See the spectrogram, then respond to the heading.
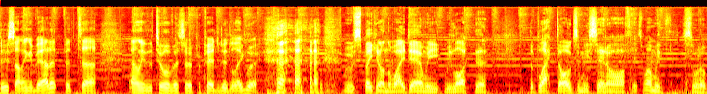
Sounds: Speech, Music

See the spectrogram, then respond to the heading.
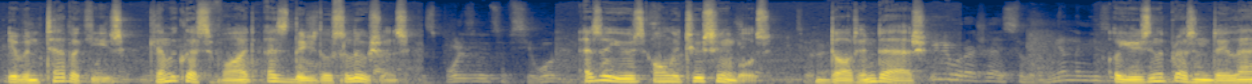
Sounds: Speech

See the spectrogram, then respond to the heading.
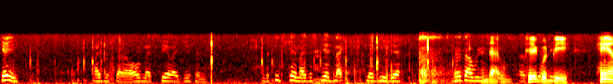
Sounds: Speech

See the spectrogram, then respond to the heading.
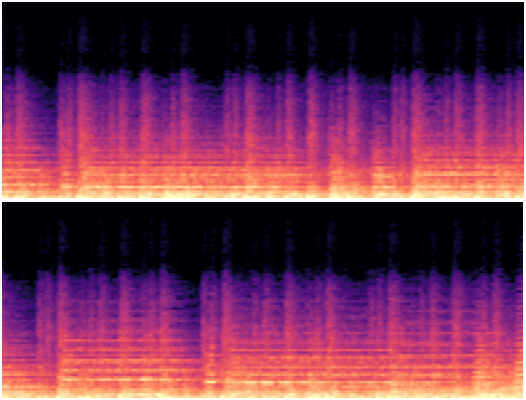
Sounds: Music

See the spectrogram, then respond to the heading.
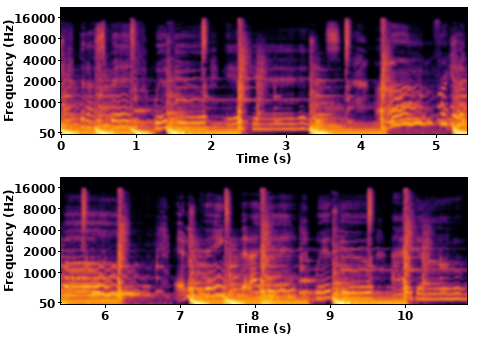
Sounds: Music

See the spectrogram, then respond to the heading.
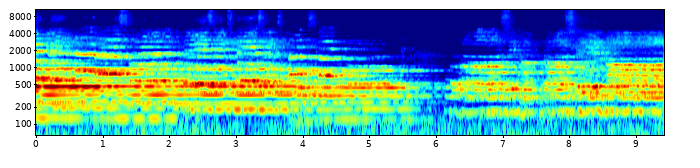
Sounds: Music, Choir

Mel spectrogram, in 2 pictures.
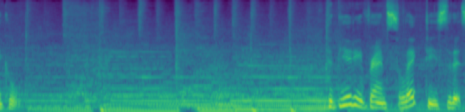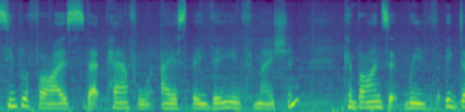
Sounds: Speech, Music

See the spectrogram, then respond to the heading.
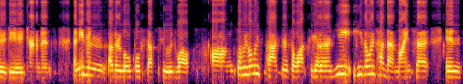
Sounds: Speech

